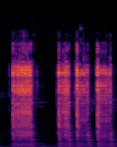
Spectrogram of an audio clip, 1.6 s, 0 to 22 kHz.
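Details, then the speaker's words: 1984 Fox Body, 40k original miles, sat 20 years, cranking on jumper pack: short buzzing clicks in quick bursts, no cranking; suspected bad battery connection, later cleaned. "I'm gonna say it's a bad connection."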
